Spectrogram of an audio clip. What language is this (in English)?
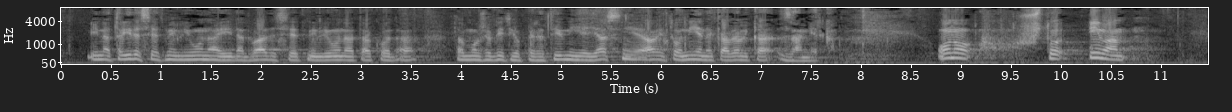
Croatian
